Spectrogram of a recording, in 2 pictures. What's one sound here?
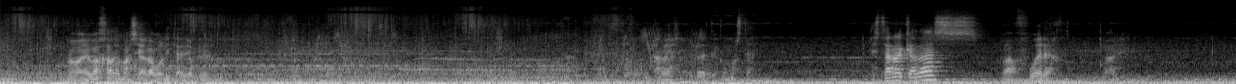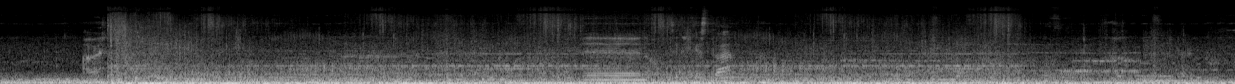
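A game character fires a humming energy weapon in short bursts.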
